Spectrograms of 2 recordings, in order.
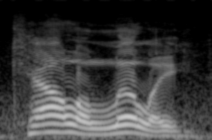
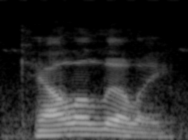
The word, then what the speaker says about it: calla lily: should say first of all that a a caly is a native of South Africa and growing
